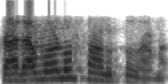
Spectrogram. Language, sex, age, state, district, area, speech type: Malayalam, female, 45-60, Kerala, Kollam, rural, conversation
